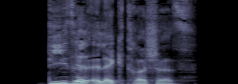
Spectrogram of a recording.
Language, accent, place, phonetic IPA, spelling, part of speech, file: German, Germany, Berlin, [ˈdiːzl̩ʔeˌlɛktʁɪʃəs], dieselelektrisches, adjective, De-dieselelektrisches.ogg
- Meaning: strong/mixed nominative/accusative neuter singular of dieselelektrisch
